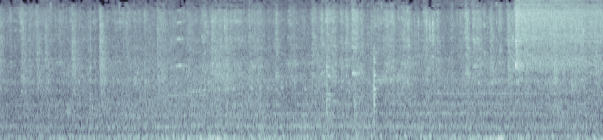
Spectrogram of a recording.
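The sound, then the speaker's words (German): Freight wagons being shunted in a rail yard in Chemnitz: a loud, steady rumble of rolling wagons with rattling and clattering metal running throughout, no voices. “So hört sich's an, wenn Güterwaggons rangiert werden.”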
